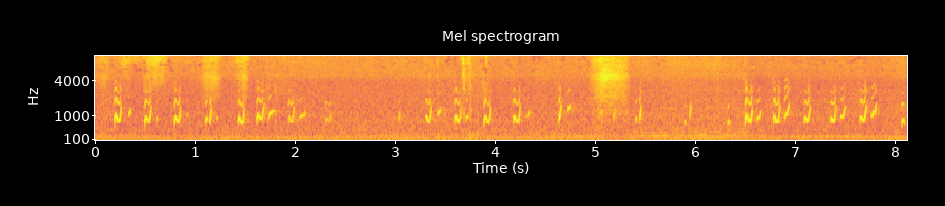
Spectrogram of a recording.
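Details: Content pet guinea pig wheeking: short rising squeaks in quick bursts of several calls, with pauses between groups, over a steady low hum and a few brief rustling noise bursts.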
